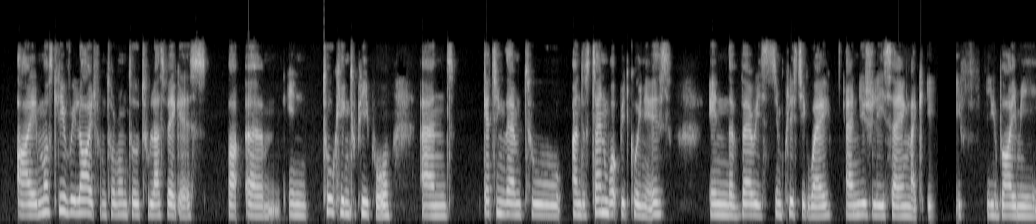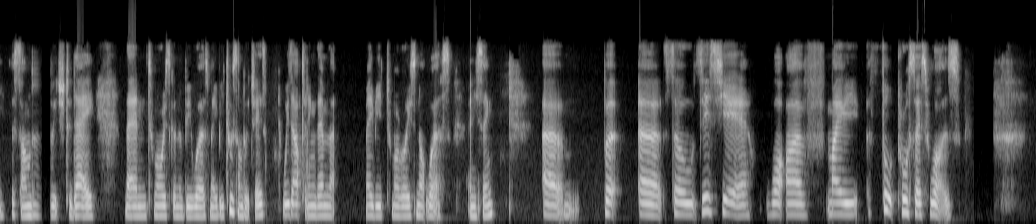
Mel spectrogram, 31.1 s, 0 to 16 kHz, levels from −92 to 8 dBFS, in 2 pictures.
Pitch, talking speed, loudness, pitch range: 175 Hz, 135 wpm, -16 LUFS, 160-185 Hz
